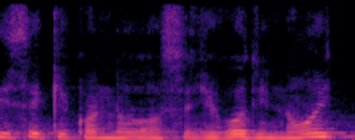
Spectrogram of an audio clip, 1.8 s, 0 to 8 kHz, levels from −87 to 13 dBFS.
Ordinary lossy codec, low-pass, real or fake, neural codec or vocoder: none; none; fake; codec, 16 kHz, 16 kbps, FreqCodec, smaller model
